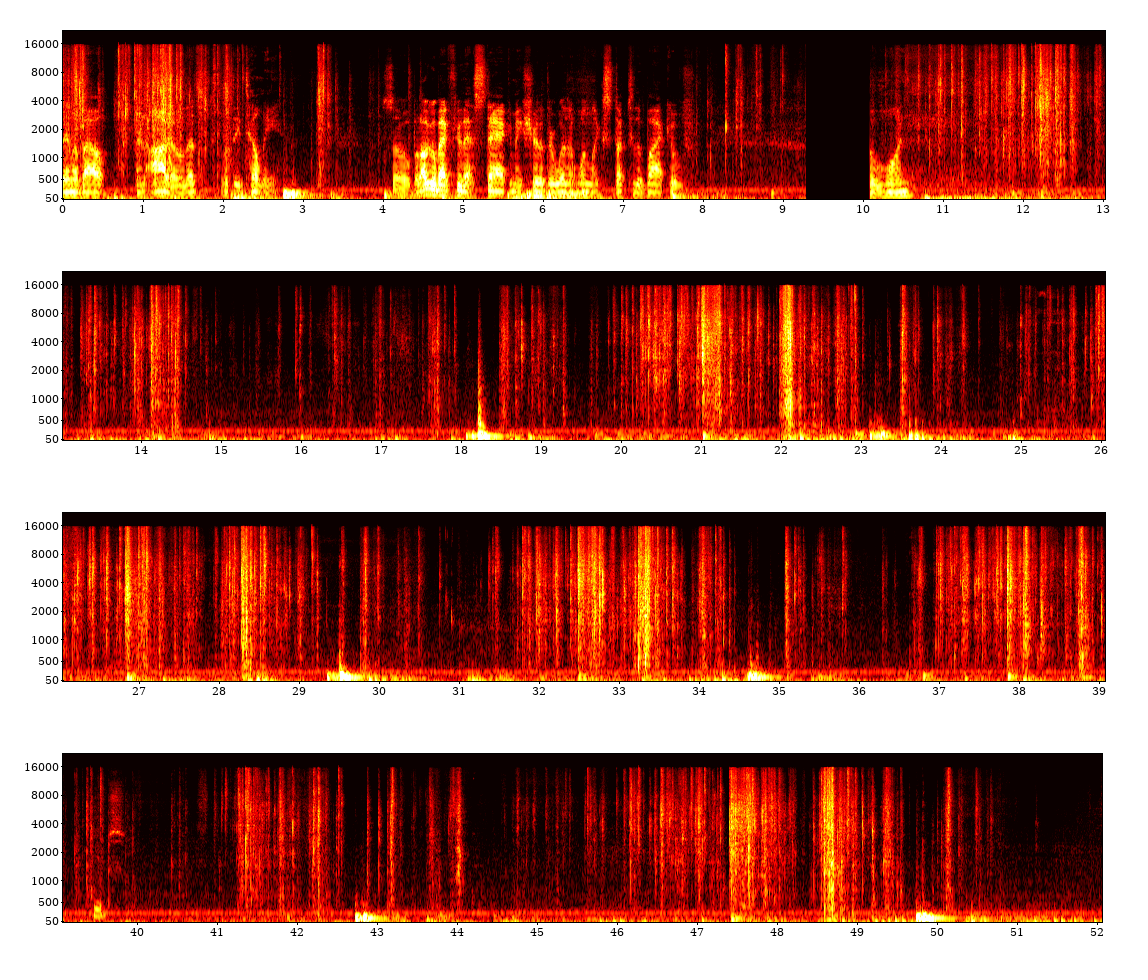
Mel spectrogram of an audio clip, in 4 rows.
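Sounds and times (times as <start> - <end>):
foil wrappers crinkling: 0.0 - 5.2, 7.8 - 9.3, 10.1 - 50.9
faint steady hum: 0.0 - 9.3, 10.1 - 52.0
dull thumps: 2.7 - 3.4, 18.0 - 19.0, 29.3 - 30.3, 34.5 - 35.1, 42.7 - 43.8, 49.7 - 50.2.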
